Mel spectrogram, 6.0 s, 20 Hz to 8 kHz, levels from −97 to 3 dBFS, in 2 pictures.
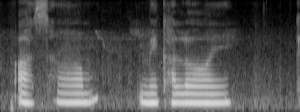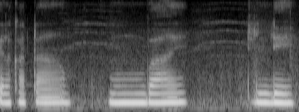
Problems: none marked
